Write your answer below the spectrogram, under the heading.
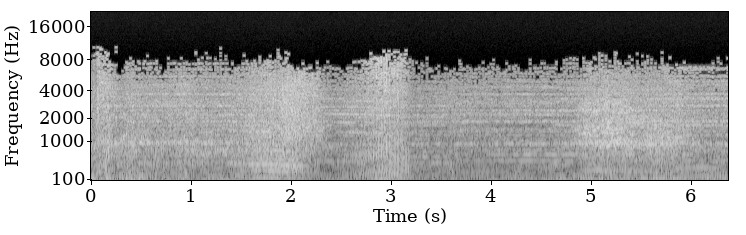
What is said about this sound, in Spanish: Ella mete la marcha atrás y se aleja. Los policías les persiguen. Ella conduce marcha atrás en sentido contrario al intenso tráfico.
